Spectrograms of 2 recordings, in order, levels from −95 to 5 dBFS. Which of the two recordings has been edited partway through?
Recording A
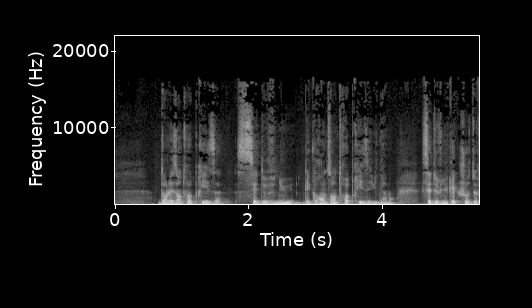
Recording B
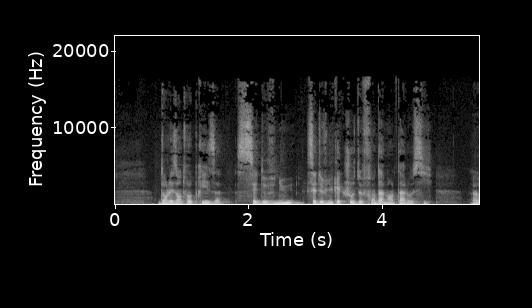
B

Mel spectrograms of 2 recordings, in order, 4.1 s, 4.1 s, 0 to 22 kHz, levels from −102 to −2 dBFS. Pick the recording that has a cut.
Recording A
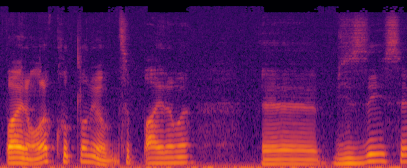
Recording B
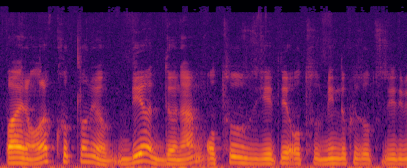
A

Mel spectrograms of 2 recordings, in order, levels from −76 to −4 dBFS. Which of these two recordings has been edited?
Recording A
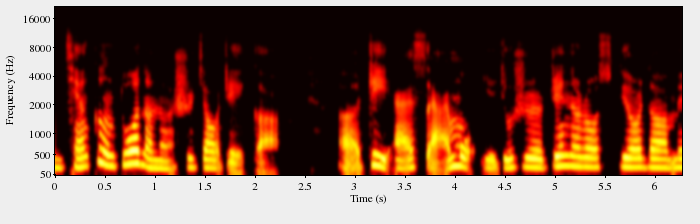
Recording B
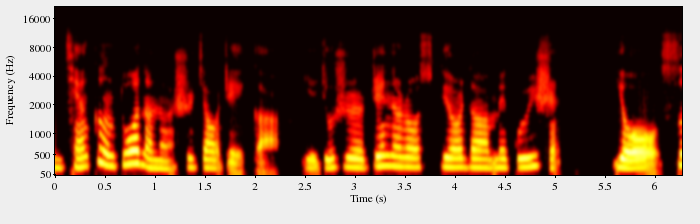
B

